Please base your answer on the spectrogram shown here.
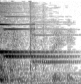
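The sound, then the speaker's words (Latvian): A bell rings to call a vote in a parliament session. One faint, sustained metallic tone holds a steady pitch and slowly fades away. “lūdzu zvanu”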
